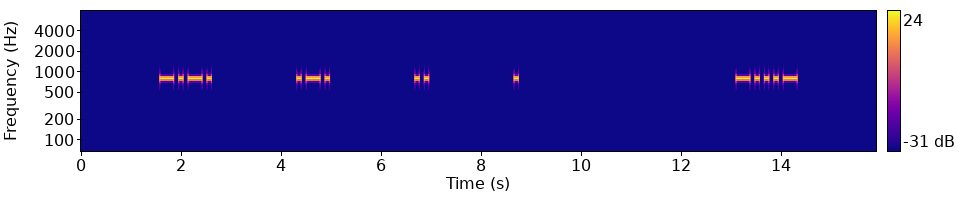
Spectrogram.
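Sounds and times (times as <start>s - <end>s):
CW morse code beeps: 1.6s - 2.7s, 4.3s - 5.0s, 13.1s - 14.4s.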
